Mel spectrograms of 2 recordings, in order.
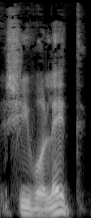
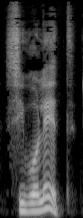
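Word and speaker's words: Shibolet (שיבולת): Parece que aquellos asentados en la zona de Efraín no sabían decir Shibolet, sino que decían Sibolet.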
